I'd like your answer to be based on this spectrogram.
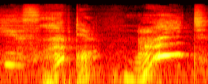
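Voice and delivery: hushed, breathy, whispered gasp. Bats hear a young bat's strange story: gasped. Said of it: "gasped another".

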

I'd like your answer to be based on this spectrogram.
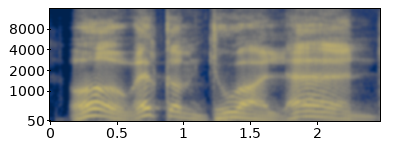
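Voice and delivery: loud, very slow put-on Japanese accent. Retelling a stage role he played as a child: offensive put-on Japanese accent. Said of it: "a very offensive Japanese guy".

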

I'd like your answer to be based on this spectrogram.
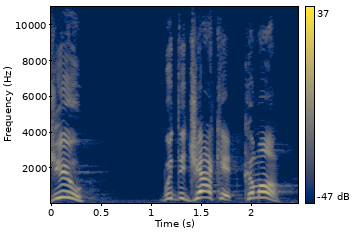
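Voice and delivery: put-on high-pitched American accent. Telling of a guy at the basketball court calling him over, in an american accent. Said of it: "That's my American accent".

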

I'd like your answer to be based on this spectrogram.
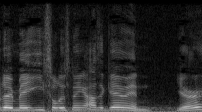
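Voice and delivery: put-on Wiltshire regional accent. Commentating a game, the speaker slips into a put-on Wiltshire accent. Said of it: "He's like a Wiltshire accent".

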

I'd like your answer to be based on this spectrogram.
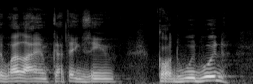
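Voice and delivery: put-on English with French accent. Retelling answering a lost skier, the speaker replies in his french accent. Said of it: "in my French accent".

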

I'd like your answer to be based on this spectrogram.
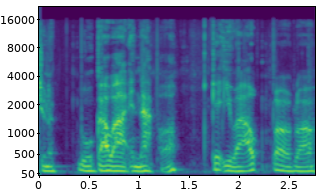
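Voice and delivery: ordinary talk

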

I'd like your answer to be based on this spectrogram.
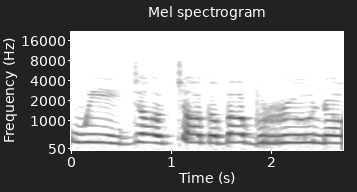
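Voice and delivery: loud, very slow, put-on South American accent. Showing how he says a line from a Disney movie, put-on South American accent. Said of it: "And I say it like that".

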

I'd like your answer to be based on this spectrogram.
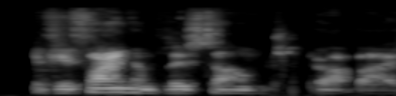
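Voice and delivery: very quiet, soft, hushed. Voicing a woman's message to the listener, very quiet. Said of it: "she says very quietly".

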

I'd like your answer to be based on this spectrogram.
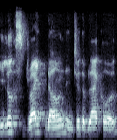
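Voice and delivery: plain reading voice

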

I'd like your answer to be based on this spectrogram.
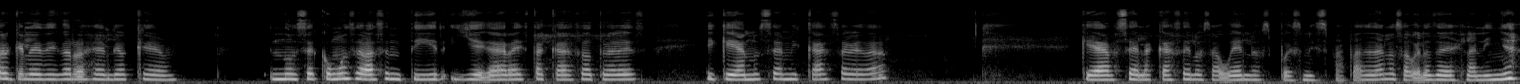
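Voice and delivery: close to crying, voice on the verge of breaking. Speaking to the comadres, on the verge of tears. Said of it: "Voy a llorar".

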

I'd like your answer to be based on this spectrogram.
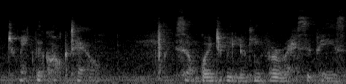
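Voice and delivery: soft, mischievous whisper.

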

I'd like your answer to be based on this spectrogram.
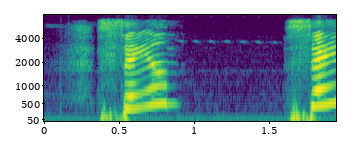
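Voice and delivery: very high-pitched calling out. Daryl runs through the rubble searching for sam, crying out. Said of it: "He cried out".

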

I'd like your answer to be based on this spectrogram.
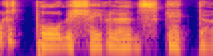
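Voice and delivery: scornful, dismissive scoff. He answers the narrator's alarmed mention of Anne Skegg; scoffing. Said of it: "he scoffed".

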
